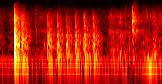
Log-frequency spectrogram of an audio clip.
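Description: A door opens with a sharp latch clunk, followed by a run of evenly spaced soft thuds and a faint creak near the end, with no voices.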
